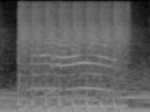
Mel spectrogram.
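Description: A cat lets out one long, drawn-out meow close by, wavering in pitch over about a second.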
